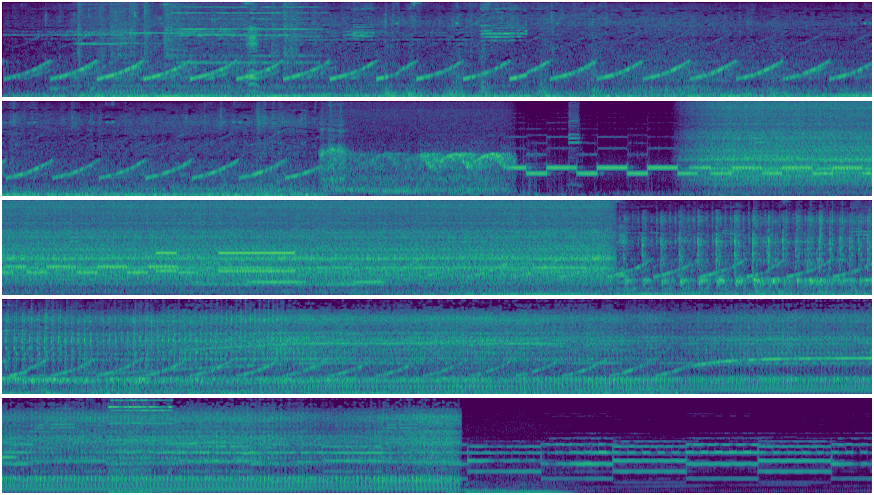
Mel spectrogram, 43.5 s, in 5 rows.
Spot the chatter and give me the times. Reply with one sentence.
You can't hear the chatter here.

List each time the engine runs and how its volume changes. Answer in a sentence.
You can hear the engine from 15.4 to 40.5 s, at a steady volume.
